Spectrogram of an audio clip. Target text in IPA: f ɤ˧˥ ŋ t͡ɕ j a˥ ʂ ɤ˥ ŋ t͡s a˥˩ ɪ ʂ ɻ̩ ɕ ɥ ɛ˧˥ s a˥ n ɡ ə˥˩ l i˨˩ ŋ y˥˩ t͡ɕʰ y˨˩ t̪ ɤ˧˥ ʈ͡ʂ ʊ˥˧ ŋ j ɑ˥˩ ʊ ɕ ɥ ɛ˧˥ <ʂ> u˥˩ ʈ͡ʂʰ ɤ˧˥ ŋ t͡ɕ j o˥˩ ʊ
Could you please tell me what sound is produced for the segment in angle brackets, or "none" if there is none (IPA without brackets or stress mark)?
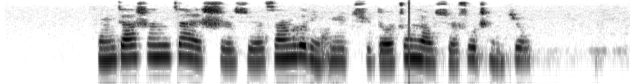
ʂ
